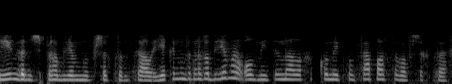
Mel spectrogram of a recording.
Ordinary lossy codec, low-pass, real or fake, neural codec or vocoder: AAC, 16 kbps; 7.2 kHz; fake; codec, 16 kHz in and 24 kHz out, 0.6 kbps, FocalCodec, streaming, 2048 codes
